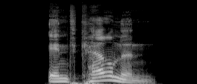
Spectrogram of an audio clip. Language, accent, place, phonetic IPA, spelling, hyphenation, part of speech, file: German, Germany, Berlin, [ɛntˈkɛʁnən], entkernen, ent‧ker‧nen, verb, De-entkernen.ogg
- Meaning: 1. to decore 2. to pit (remove the seed from fruit)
